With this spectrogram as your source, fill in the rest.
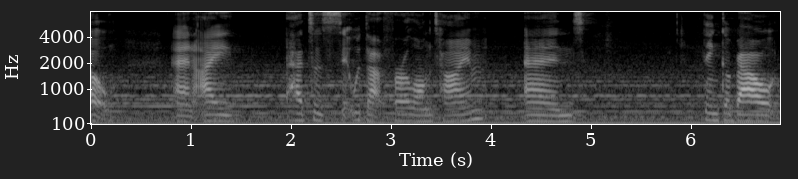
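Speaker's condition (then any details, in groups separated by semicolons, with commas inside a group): No condition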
